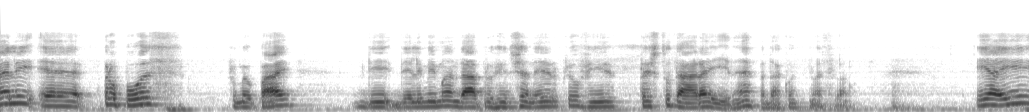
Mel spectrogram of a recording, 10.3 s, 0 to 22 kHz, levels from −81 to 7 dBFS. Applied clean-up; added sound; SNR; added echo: none; none; none; reverberation time 0.4 s.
